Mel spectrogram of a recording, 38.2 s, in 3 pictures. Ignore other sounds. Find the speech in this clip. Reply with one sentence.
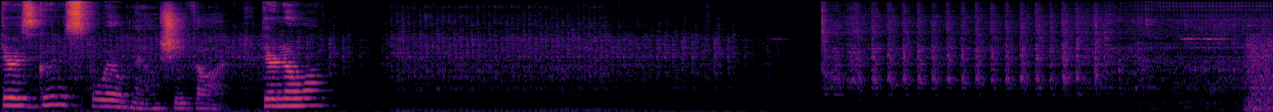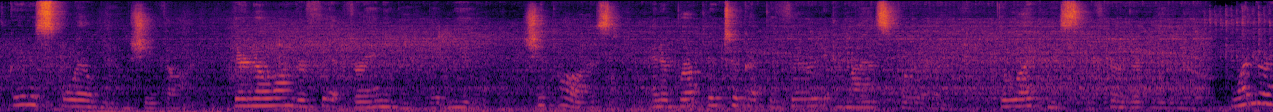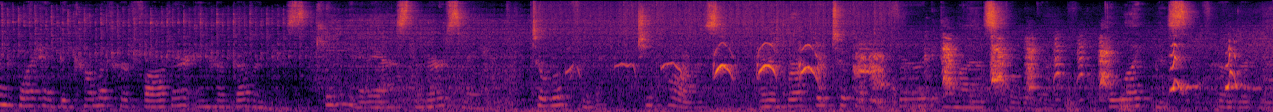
The speech can be heard from 0.0 to 3.2 s and from 12.8 to 38.1 s.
